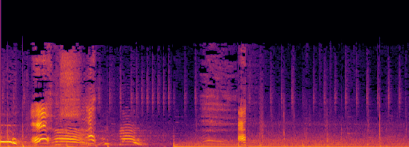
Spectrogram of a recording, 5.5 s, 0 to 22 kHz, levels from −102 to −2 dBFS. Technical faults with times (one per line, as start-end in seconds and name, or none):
none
